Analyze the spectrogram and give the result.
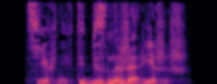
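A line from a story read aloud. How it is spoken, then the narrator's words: Grumbling mutter. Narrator (Russian): пробурчал я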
